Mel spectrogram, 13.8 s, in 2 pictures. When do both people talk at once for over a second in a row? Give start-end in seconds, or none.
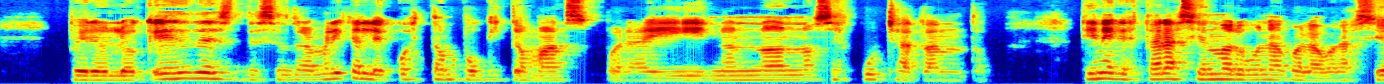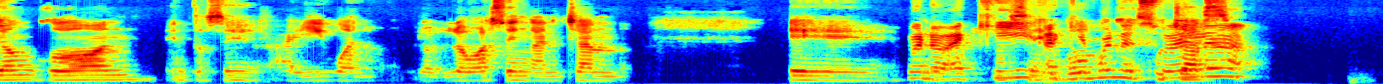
11.4-13.1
